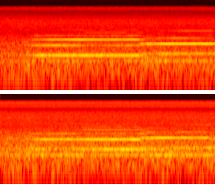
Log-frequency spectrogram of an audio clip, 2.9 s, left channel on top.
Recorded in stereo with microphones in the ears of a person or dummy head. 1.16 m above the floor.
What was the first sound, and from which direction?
A flute, 75° right (ahead or behind).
